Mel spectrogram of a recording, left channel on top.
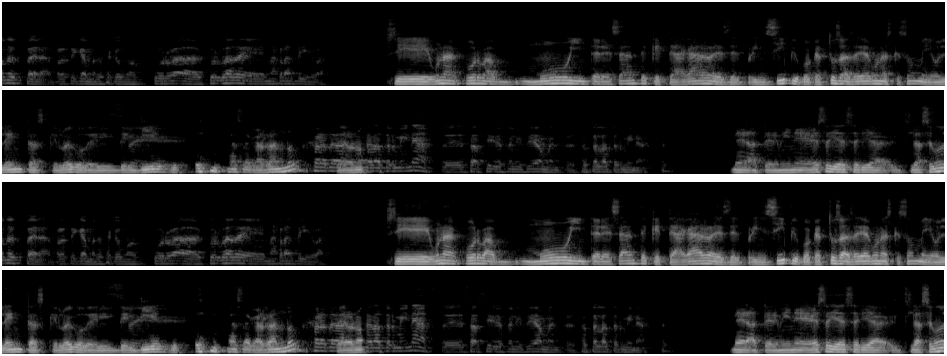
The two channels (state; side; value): normal; both; correlation 0.78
